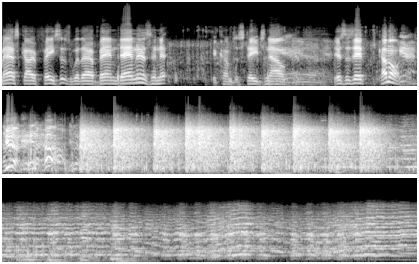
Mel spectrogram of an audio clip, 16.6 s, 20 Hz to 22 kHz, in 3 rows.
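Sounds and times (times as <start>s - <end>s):
speech: 0.0s - 7.4s
laughter: 2.8s - 7.6s
rapid volley of gunshots during a stagecoach holdup: 5.6s - 10.8s
music: 9.1s - 16.5s.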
